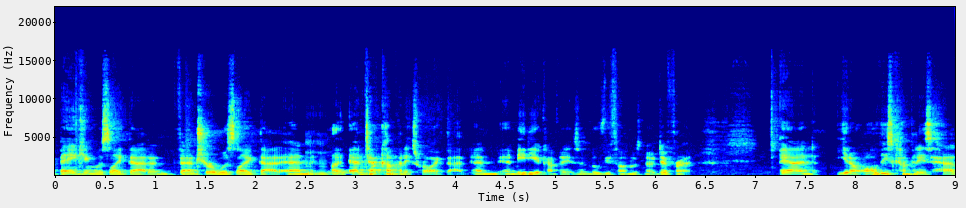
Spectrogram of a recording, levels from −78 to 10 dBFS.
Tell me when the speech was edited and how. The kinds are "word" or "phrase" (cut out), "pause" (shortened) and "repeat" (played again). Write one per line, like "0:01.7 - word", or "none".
none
